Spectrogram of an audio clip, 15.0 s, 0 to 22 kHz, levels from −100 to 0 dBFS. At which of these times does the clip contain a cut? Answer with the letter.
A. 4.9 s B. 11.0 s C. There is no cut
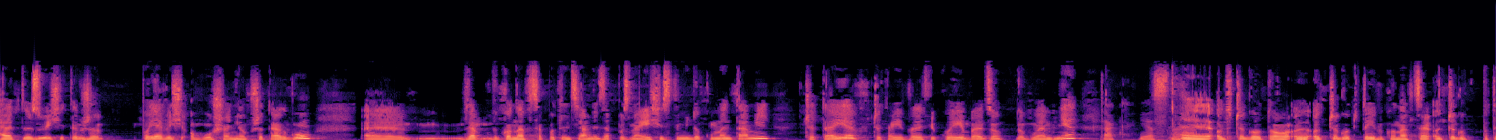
B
